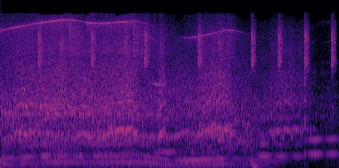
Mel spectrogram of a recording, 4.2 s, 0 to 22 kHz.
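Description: Turbocharged Nissan R33 Skyline racing in the game Wreckfest, a sustained droning engine note rising and falling through the revs, with tire skids and squeals and a few sharp knocks over the top.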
